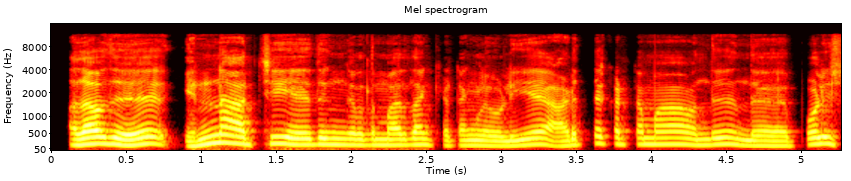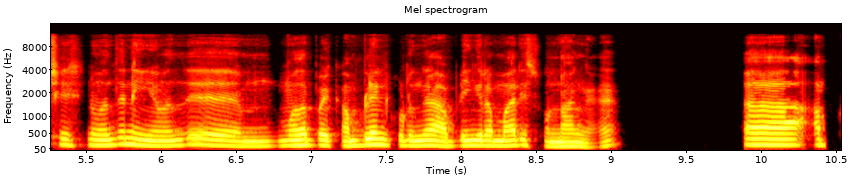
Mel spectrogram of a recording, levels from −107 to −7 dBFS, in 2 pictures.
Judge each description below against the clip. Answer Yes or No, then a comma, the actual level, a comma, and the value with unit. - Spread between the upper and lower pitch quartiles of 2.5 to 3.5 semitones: Yes, average, 3.0 semitones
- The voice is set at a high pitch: No, medium, 160 Hz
